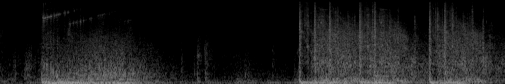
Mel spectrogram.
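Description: Twin Akbronco Prime shotguns firing in Warframe, two loud blasting bursts a few seconds apart, each a dense crackling volley that trails off, with quieter game noise between.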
